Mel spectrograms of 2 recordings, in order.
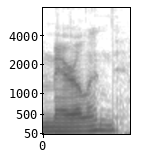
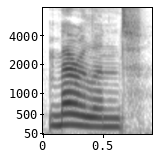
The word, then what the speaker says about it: Maryland: that what it's called well no cuz you say it like Mary you said it's adorable but because it's named after Queen Mary right Henrietta Maria you say it like um I'm sorry you say it like Mary is and Merry Christmas no that's how you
